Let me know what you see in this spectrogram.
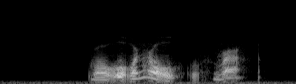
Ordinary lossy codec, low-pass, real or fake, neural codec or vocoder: AAC, 24 kbps; 3.6 kHz; fake; autoencoder, 22.05 kHz, a latent of 192 numbers a frame, VITS, trained on many speakers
